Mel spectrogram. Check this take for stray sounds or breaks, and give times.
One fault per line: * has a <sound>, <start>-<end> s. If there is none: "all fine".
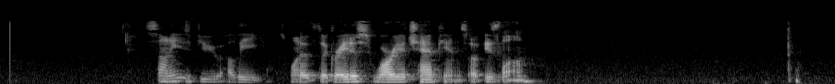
all fine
